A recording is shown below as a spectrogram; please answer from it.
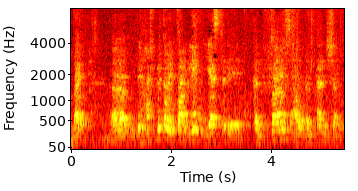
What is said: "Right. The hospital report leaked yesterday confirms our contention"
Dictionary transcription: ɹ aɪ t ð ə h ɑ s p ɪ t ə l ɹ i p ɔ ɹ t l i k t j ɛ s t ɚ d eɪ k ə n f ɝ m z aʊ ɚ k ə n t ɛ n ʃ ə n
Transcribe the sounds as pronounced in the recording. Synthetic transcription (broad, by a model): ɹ aɪ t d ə h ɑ s p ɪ t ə l ɹ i p ɔ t l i t j ɛ s t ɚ d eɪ k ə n f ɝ m s aʊ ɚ k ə n t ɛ n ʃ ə n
